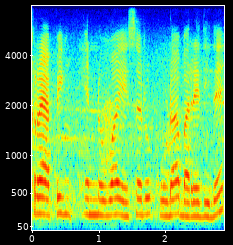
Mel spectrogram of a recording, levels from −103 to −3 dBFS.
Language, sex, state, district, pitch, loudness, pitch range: Kannada, female, Karnataka, Bangalore, 210 Hz, -20 LUFS, 200-215 Hz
